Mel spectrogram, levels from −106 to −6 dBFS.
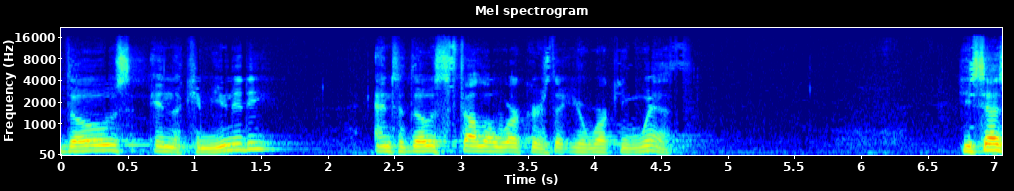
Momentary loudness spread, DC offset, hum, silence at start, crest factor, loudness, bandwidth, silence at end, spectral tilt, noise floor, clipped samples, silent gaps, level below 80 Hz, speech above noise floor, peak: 10 LU; under 0.1%; none; 0 s; 20 dB; -46 LUFS; 16.5 kHz; 0 s; -5.5 dB/octave; -83 dBFS; under 0.1%; none; -82 dBFS; 39 dB; -26 dBFS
